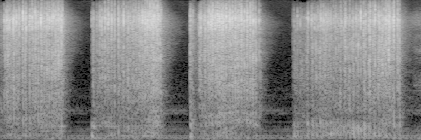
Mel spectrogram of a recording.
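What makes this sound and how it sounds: Long nails scratch along the woven ridges on the side of a white wicker basket in four separate strokes. Each stroke is a bright, high, ratchet-like rasp with no low end, and short pauses fall between the strokes.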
